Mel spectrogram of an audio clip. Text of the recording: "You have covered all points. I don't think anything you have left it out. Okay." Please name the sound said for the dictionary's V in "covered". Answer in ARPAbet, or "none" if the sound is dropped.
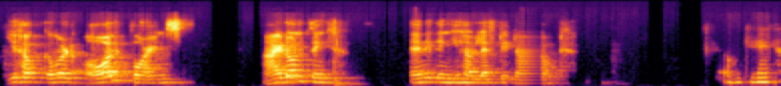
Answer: V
